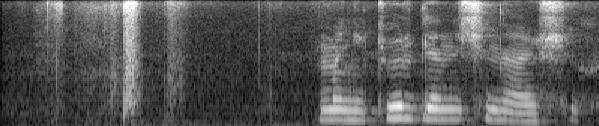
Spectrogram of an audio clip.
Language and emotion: Russian, neutral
